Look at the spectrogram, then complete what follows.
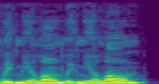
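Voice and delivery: usual speaking voice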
